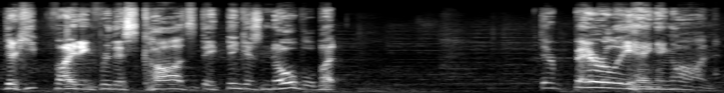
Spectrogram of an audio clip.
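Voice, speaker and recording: A man playing an earnest, anxious young hero in an animated fantasy war story, speaking in an emphatic, halting way. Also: high voice, creaky, soft background music, heavily acted. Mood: desperate pleading. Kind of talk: animated fantasy character acting.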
